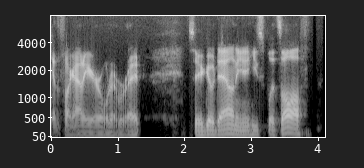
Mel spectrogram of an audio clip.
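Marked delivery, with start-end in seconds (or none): 0.0-1.1 put-on angry cougar hiss, lower, quieter. Telling a cavern story, the speaker voices a cougar in the background, imitating an angry hissing cougar. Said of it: "he's all pissed off, like hissing".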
